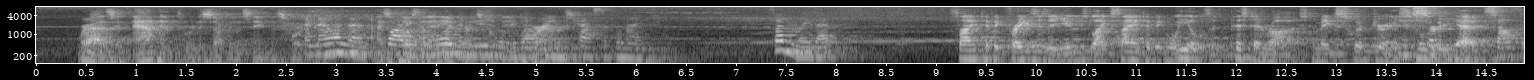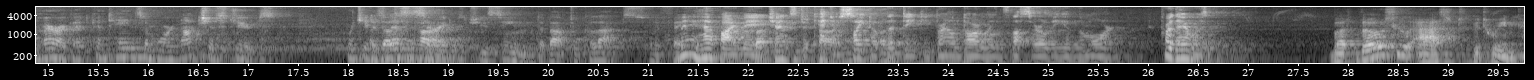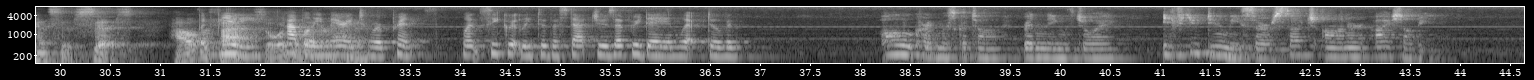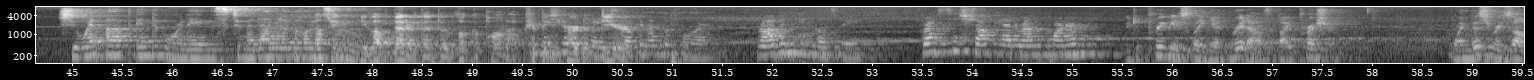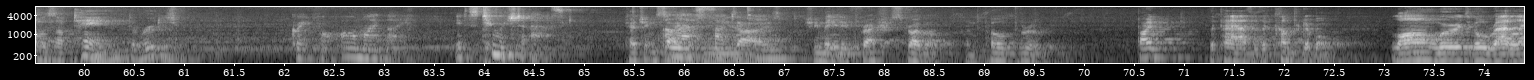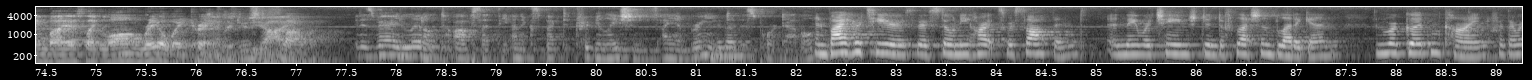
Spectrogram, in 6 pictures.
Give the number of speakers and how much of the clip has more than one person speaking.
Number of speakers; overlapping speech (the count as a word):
ten, about 17%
